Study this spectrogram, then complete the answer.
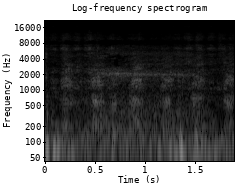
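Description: A dog pants quickly and rhythmically close by, soft breaths repeating in a steady pattern at low volume.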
